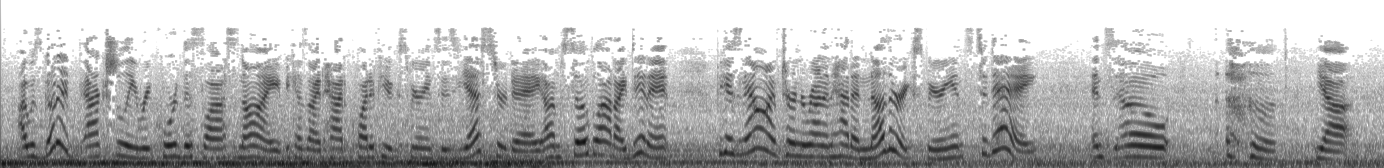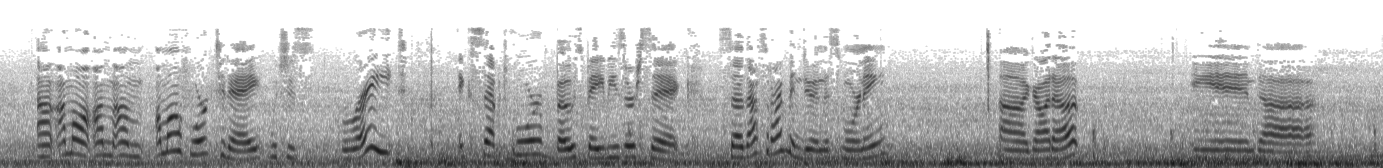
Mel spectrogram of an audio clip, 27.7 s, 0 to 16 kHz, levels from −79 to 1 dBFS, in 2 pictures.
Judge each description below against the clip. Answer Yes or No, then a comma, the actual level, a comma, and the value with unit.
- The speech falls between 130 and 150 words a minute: Yes, average, 140 wpm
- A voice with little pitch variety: Yes, narrow, 2.3 semitones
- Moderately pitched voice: No, low, 120 Hz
